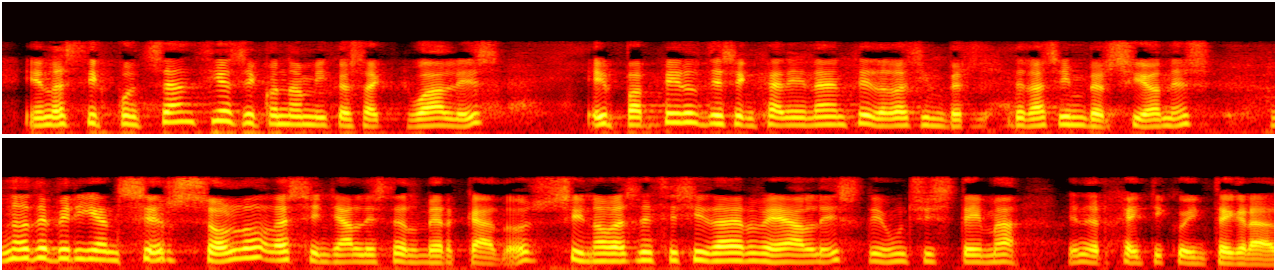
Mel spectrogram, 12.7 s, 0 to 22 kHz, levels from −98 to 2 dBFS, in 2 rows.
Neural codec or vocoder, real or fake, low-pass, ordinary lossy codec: codec, 24 kHz, 1.2 kbps, DualCodec; fake; 7.2 kHz; none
